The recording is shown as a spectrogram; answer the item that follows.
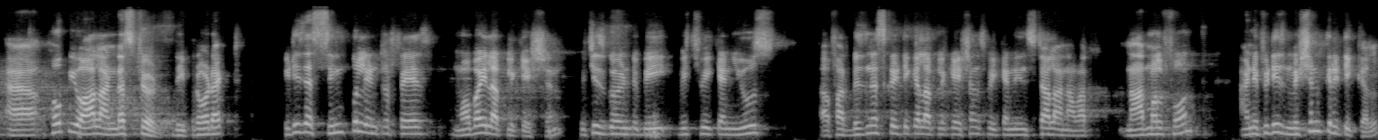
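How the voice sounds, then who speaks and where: A man's voice: on the high side, bright, forceful tone, low-quality recording. A man with an Indian accent giving an explanatory product presentation and answering questions from an audience.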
